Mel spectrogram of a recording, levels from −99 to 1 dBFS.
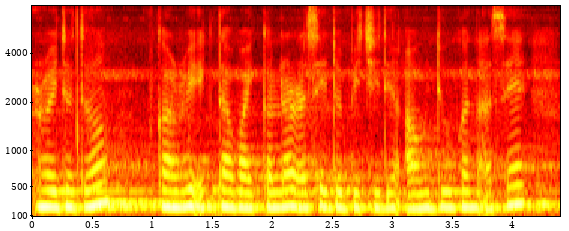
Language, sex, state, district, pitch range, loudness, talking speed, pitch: Nagamese, female, Nagaland, Dimapur, 210-230 Hz, -14 LUFS, 190 wpm, 220 Hz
